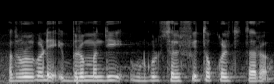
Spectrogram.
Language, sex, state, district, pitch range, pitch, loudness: Kannada, male, Karnataka, Koppal, 170-180 Hz, 175 Hz, -16 LUFS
